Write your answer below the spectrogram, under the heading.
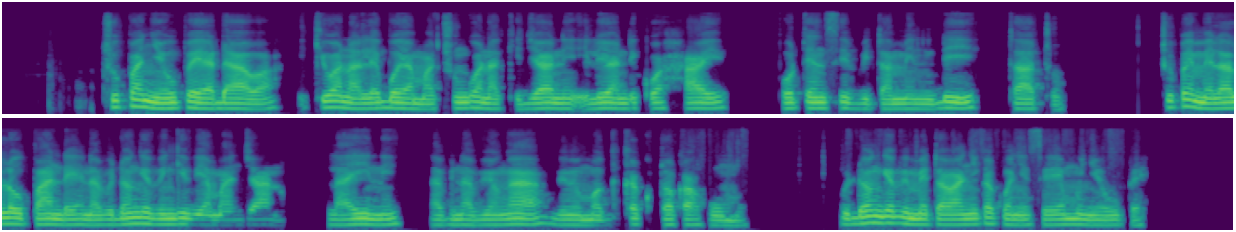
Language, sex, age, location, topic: Swahili, male, 36-49, Kisumu, health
